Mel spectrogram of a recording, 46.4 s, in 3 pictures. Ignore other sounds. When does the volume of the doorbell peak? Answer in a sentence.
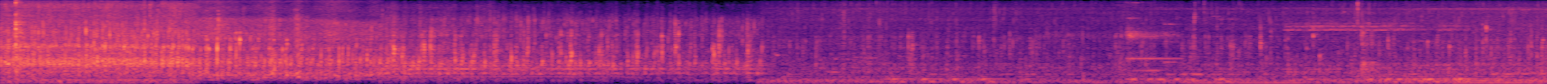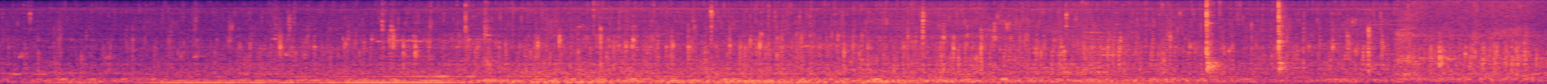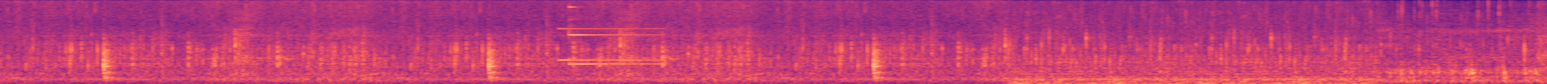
The loudest moment of the doorbell is at 37 seconds.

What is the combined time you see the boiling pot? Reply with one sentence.
You can hear the boiling pot for 46 seconds altogether.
